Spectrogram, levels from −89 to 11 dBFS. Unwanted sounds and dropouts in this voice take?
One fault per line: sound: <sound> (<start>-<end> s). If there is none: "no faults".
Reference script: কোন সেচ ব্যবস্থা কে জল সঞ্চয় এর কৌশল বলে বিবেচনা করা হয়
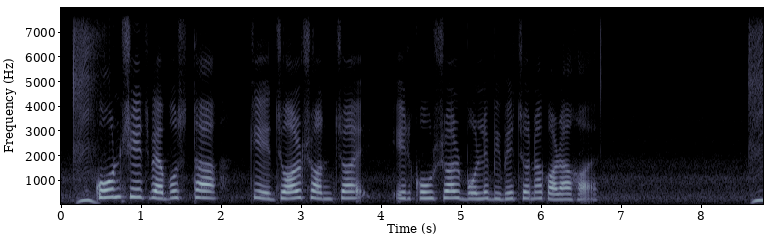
no faults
